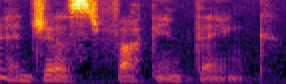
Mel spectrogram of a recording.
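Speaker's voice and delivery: whispered plea, no voice. Real, not acted. Ranting to viewers, whispering that they should just think. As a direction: drop to a bare whisper to make them think. Pleading for calm thought.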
